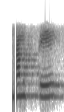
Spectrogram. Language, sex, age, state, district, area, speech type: Sanskrit, female, 18-30, Kerala, Malappuram, urban, conversation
